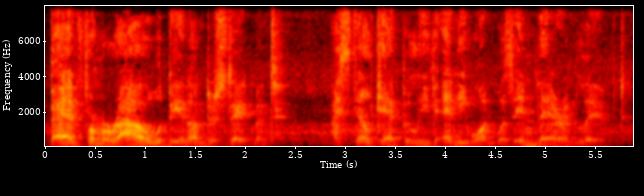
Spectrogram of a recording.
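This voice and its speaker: Roomy, echoing game audio with noise behind a very deep male voice. a worldly storyteller rogue, sardonic and conversational, as if swapping stories. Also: animated, normal speed. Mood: wry concern. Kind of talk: video game dialogue acting. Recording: roomy echo, clear background noise.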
